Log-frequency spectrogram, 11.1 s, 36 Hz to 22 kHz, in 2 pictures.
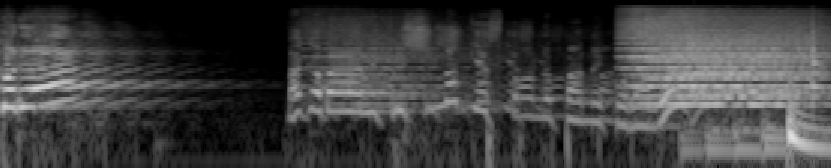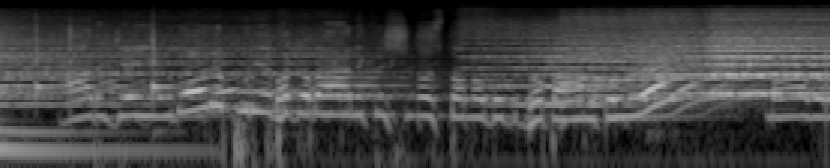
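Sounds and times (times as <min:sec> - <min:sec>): man's amplified voice: 0:02.0 - 0:11.0.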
